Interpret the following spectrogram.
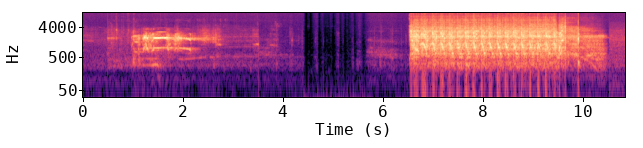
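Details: Mitsubishi Pajero 4M40 diesel, morning cold start after new glow plugs, nozzle tips and fuel filter for a hard-starting fix. A rooster crows, then even rapid chuffs; the engine catches on one click, a clean start.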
